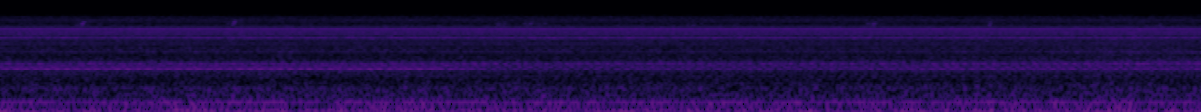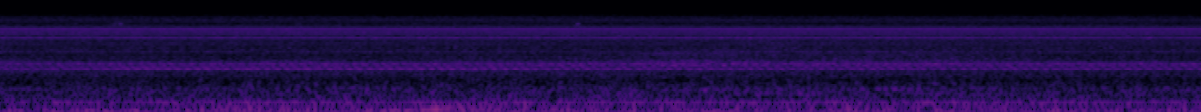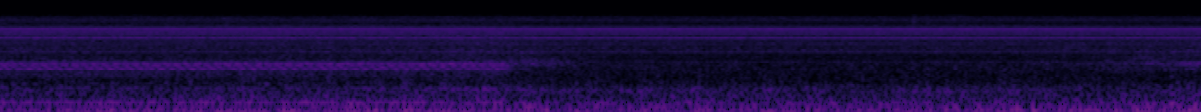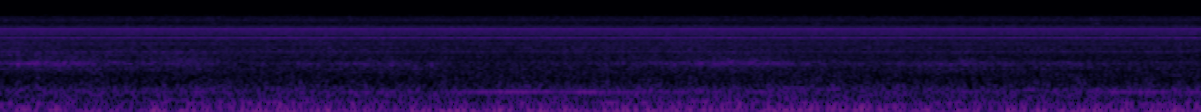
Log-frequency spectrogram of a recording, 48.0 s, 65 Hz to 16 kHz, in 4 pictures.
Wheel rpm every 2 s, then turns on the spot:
0, 0, 0, 0, 0, 0, 0, 0, 0, 0, 0, 0, 0, 0, 0, 0, 0, 0, 0, 0, 0, 0, 0, 0.
none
